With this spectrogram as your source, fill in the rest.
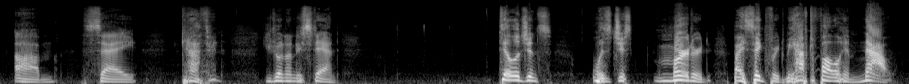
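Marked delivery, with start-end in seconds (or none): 1.8-8.9 winded, out of breath, loud and rushed. Voicing a character urging another to follow: out of breath, in character. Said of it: "sort of out of breath".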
